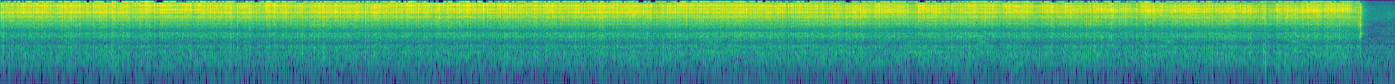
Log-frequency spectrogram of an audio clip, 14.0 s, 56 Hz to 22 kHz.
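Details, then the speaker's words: Cheap multi-process welder (about $150) MIG welding thick steel: steady, even frying crackle with no pops or breaks until the arc stops; a smooth, hot arc leaving a nice bead with good penetration. "Tell you what, from what I can see, that's a pretty nice bead, and this is thick steel. And it looks like it penetrated very good too."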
